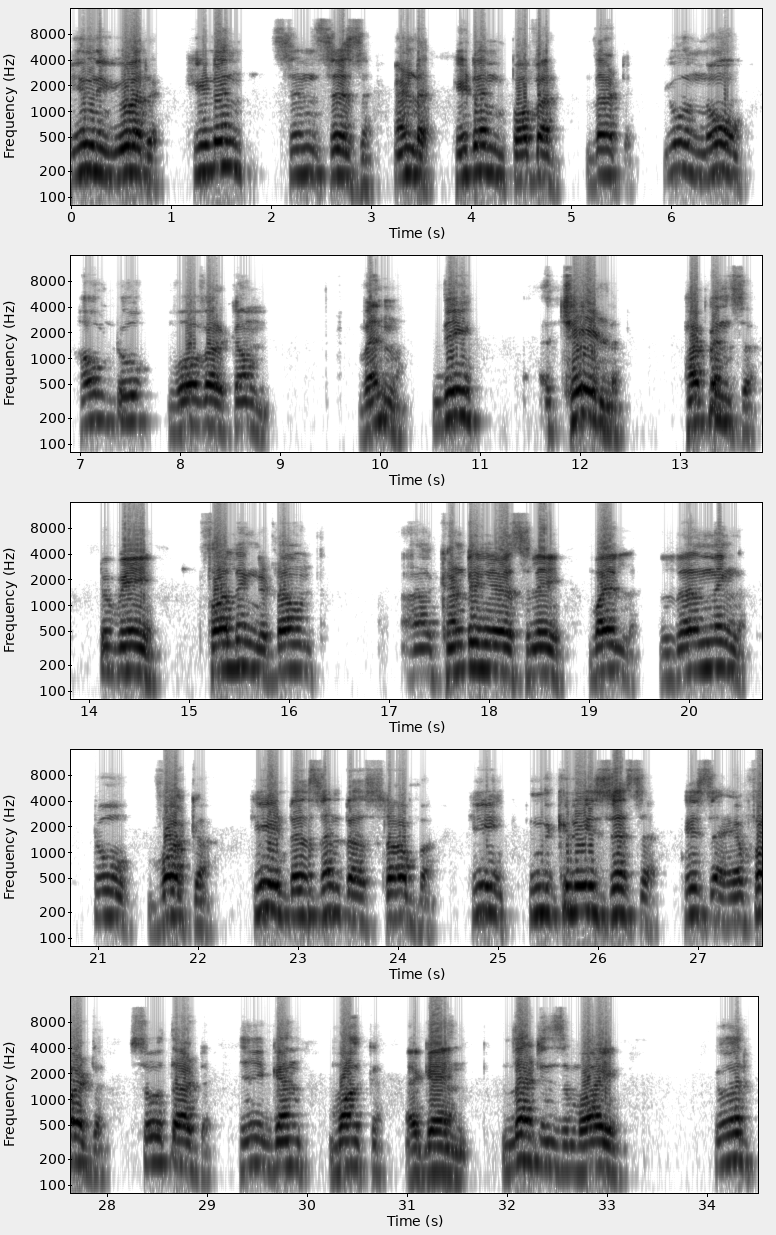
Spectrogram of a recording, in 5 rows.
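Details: Adult man, a corporate strategist of 30+ years, with Parkinson's from 2022, diagnosed late, later ALS (motor neuron disease); mobility and speech very severely affected; slow speech with long pauses; dysarthria (ALS / motor neuron disease).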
